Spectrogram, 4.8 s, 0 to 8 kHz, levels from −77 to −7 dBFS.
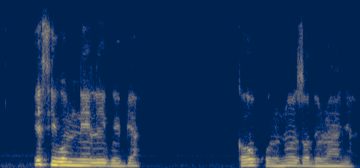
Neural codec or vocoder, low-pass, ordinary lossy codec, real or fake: none; 7.2 kHz; Opus, 16 kbps; real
